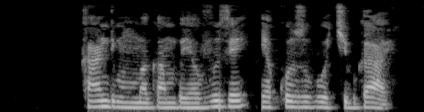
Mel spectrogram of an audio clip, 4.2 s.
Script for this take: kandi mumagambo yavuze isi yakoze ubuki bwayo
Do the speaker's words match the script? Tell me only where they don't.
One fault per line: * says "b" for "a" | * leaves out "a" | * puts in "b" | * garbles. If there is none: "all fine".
* leaves out "isi"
